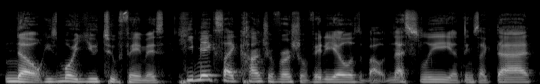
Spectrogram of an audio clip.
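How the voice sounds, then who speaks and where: A man's voice: fairly low pitch, expressive, moderate pace. A man in his late thirties hosting a podcast, chatting casually and rambling with restarts and asides. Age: 30s. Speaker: podcast host. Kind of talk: casual interview chat.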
